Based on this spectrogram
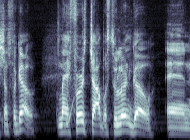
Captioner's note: none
